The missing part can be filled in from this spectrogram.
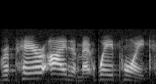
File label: female; Starsiege Tribes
